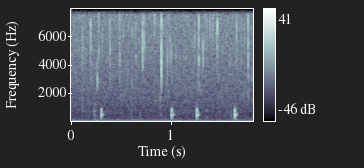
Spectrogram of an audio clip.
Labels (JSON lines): {"label": "biophony, knock croak", "recorder": "SoundTrap 300"}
